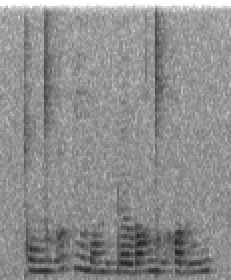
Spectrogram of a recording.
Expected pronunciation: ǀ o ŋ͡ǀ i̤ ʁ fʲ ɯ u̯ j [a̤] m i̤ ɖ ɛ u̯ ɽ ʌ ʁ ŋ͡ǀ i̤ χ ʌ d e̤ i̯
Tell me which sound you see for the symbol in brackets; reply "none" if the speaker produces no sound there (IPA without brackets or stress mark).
a̤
